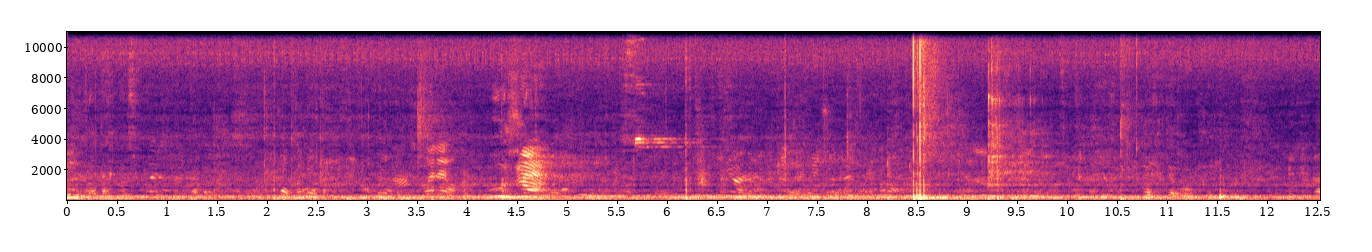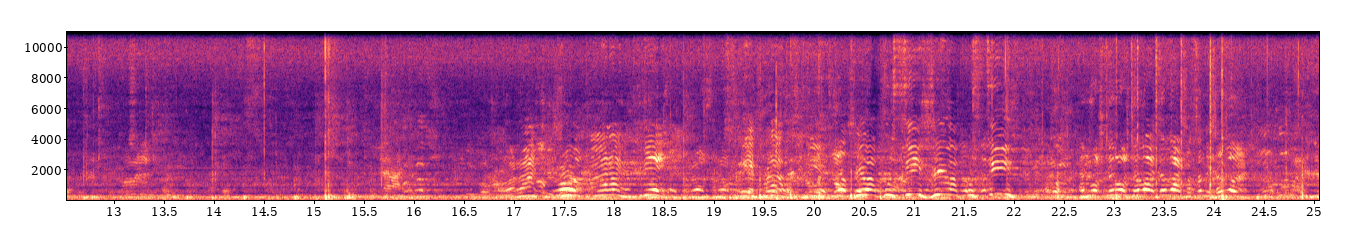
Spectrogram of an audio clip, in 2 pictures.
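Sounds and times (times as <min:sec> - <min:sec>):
players calling: 0:15.6 - 0:25.0.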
